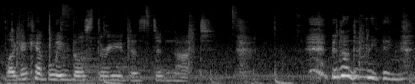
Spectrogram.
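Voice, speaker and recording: A woman's voice: on the high side, very animated, normal speed. A woman hosting a gaming channel, casually reacting and narrating with playful, chatty asides. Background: music.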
